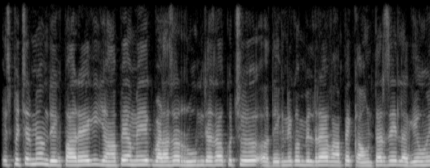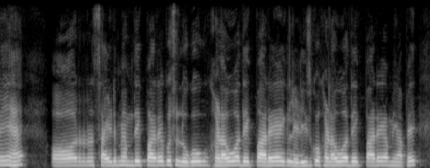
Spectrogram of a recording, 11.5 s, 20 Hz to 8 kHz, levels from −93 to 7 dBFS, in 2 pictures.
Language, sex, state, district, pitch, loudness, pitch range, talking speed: Hindi, male, Uttar Pradesh, Deoria, 185 Hz, -15 LUFS, 175-195 Hz, 320 wpm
